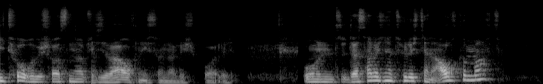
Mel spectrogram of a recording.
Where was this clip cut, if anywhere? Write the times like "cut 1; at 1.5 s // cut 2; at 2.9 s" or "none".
cut 1; at 0.9 s // cut 2; at 3.0 s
